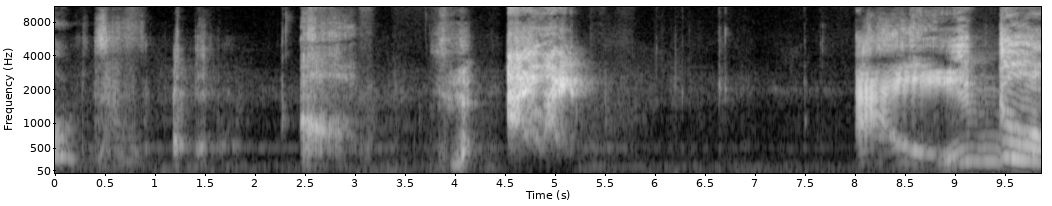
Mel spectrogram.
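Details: Adult holding back a cough: muffled, stifled throat bursts and strained breaths ending in a loud vocal outburst; speaker vapes and uses cannabis.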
